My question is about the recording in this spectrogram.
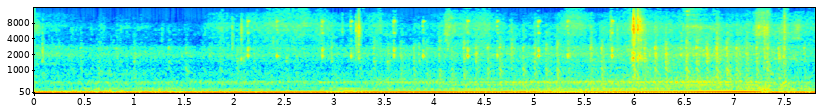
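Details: Renault Trafic diesel camper after driving on snowy roads: heavy idle rumble with loud uneven knock from the belt and alternator end; damaged drive belt, replaced with spare.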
